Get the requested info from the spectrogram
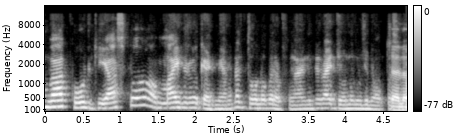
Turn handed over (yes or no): yes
